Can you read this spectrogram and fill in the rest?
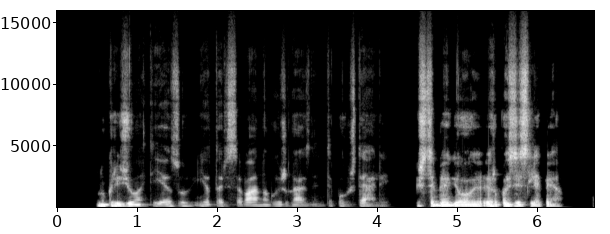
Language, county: Lithuanian, Kaunas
